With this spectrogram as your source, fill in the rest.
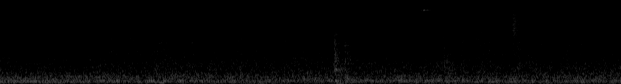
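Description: A body shifts and rustles on a mat.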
